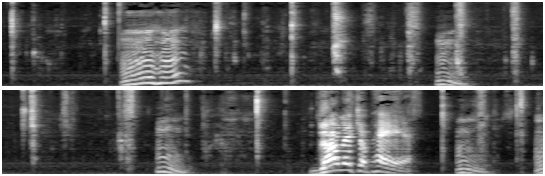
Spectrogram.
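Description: A man chews food with wet, smacking mouth sounds close up.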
